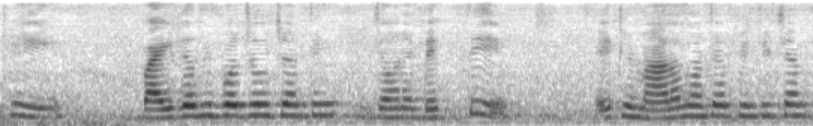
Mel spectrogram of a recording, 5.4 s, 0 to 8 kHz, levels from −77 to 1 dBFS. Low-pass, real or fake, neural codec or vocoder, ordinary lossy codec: 7.2 kHz; fake; codec, 44.1 kHz, 7.8 kbps, Pupu-Codec; AAC, 48 kbps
